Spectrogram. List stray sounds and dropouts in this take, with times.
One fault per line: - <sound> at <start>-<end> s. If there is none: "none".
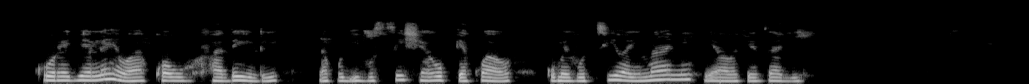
none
